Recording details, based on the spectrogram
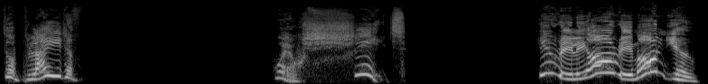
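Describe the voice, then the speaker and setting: A defiant, sardonic gnome for a fantasy video game. She is brash and foul-mouthed, taking her time over words, with a forceful edge and very lively pitch. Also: very slow, no room sound, clean studio sound, heavily acted. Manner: brash, gruff, sardonic, swearing. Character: foul-mouthed, defiant, suspicious deep gnome woman prisoner.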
